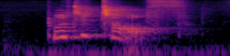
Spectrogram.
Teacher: the final consonant sound migrates and becomes the first sound of the following word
